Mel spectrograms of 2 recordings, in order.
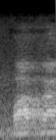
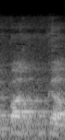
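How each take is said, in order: First: Said in the usual way. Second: পাক্কা with a long held double k; doubled consonant. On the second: Shown as a demonstration. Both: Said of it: "পাকা না বলে আমরা অনেক সময় পাক্কা বলি".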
